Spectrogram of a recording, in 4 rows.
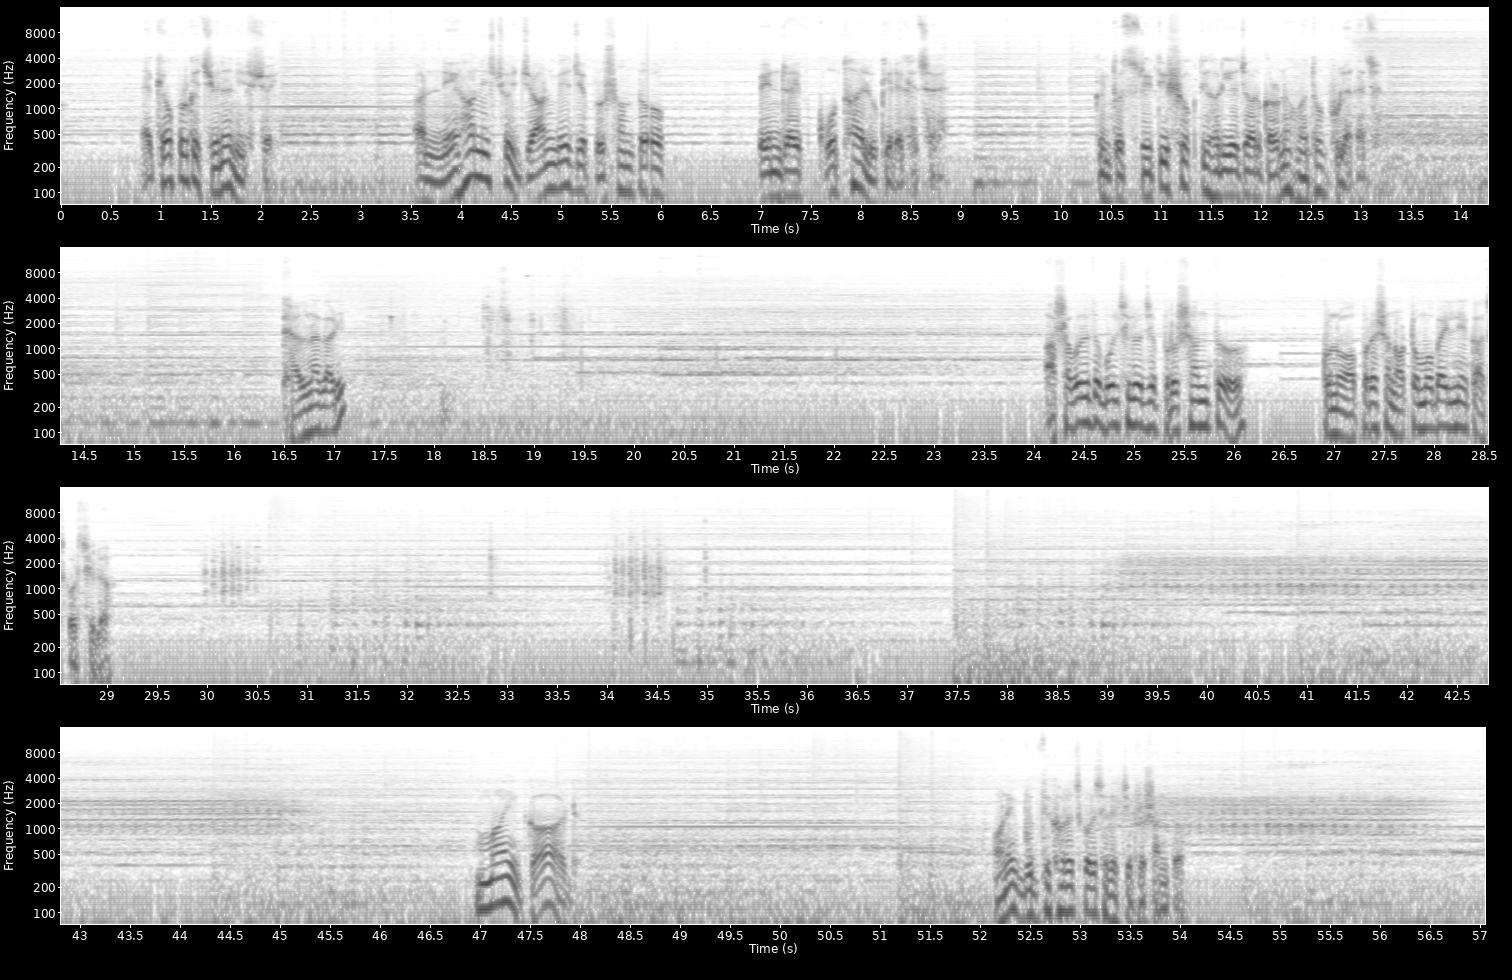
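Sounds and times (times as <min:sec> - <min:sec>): drama score held tones: 0:00.0 - 0:57.0
synthesizer drone: 0:00.0 - 0:57.0.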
